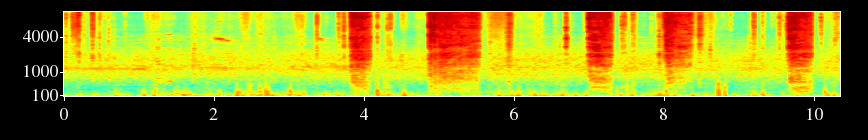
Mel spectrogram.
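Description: Packing tape pulled off a handheld tape gun and pressed across a cardboard box: five rasping rips, starting about four seconds in, the second one the longest, over a low rumble.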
